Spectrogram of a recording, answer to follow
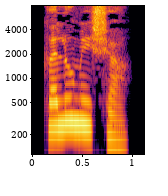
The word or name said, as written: ಗಲಮೀಸೆ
